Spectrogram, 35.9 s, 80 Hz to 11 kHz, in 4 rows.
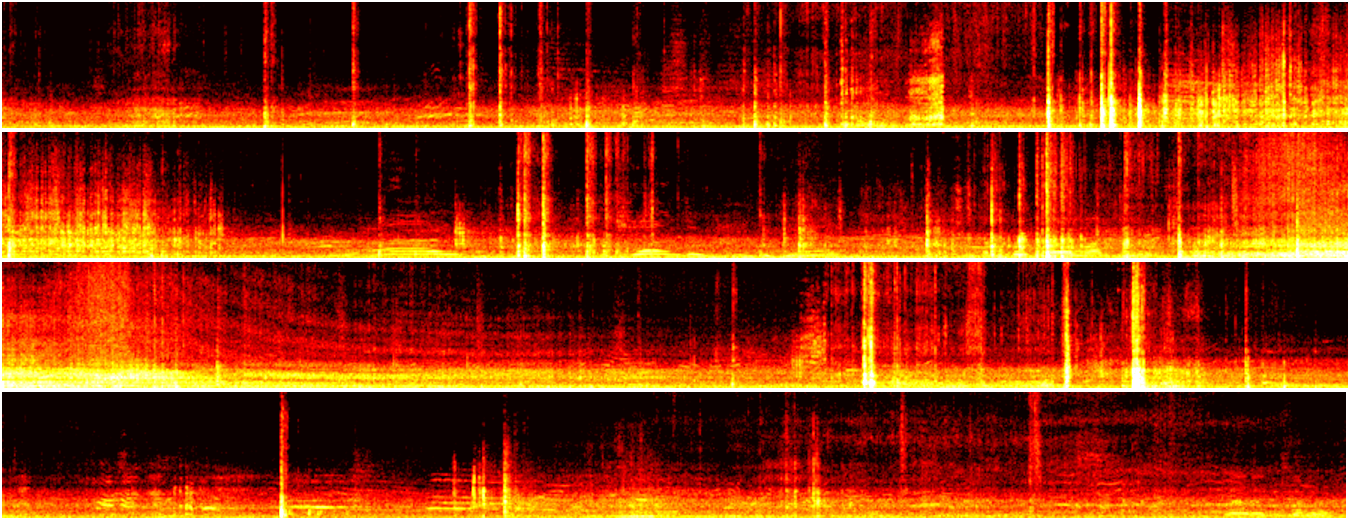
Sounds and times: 0.0s skateboarders playing 35.8s

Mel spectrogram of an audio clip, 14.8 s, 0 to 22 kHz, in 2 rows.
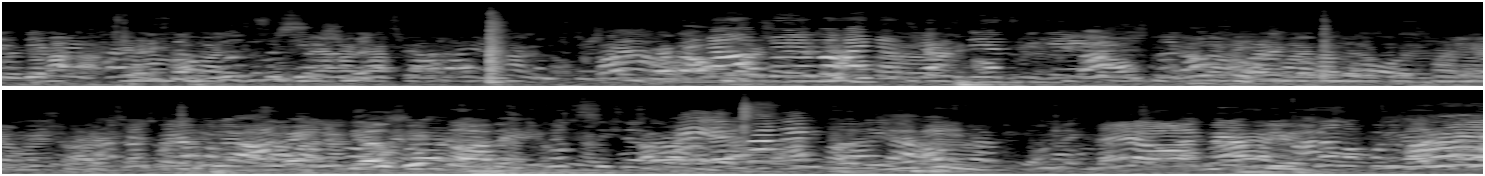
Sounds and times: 0.0s kids on train 14.8s

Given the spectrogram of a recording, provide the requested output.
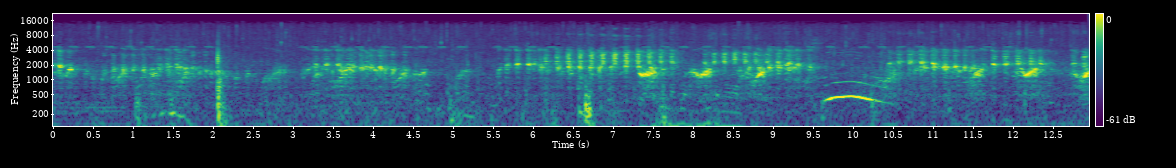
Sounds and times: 0.0s ducks 12.9s
0.0s song of frogs in a pond 12.9s

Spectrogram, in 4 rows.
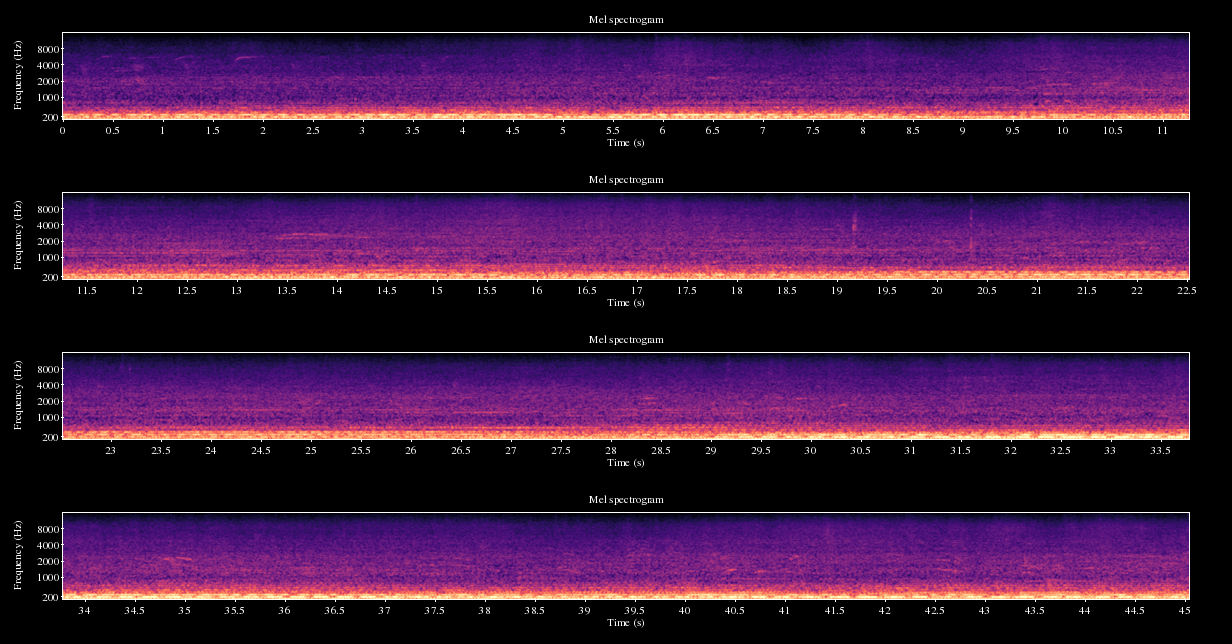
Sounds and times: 0.0s kids playing 45.0s
0.0s man riding a tractor lawnmower back and forth 45.0s

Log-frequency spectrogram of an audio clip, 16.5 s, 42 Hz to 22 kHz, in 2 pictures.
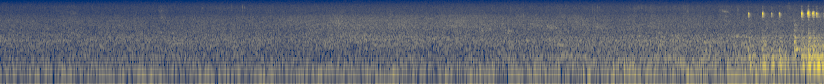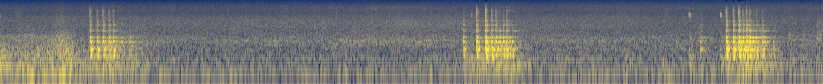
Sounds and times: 6.9s wind rattling a window 16.4s

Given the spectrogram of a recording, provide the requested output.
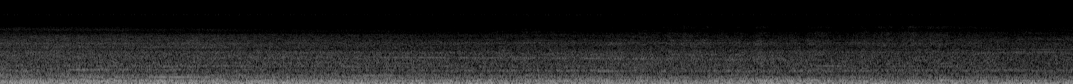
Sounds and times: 0.0s busy train traffic 10.7s

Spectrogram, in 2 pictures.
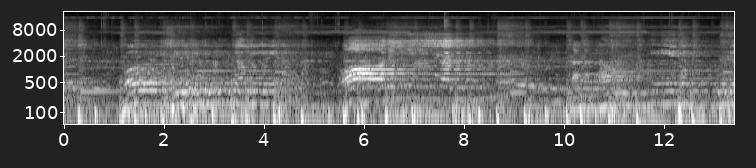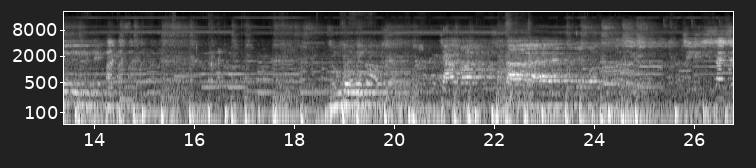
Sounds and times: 0.0s Karaoke 26.7s

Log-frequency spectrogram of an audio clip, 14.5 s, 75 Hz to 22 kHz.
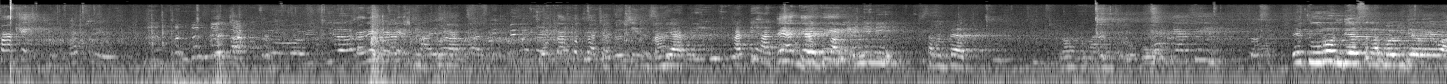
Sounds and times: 0.0s noisy tourists arrive 14.4s

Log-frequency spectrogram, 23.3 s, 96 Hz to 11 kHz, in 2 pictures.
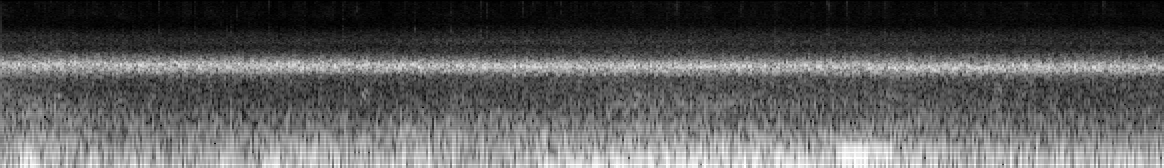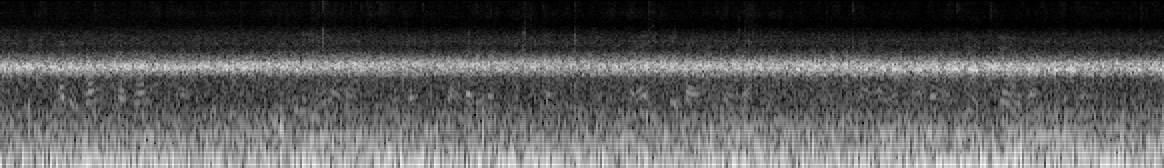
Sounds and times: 0.0s People walking and running 7.1s
0.0s Traffic Sound 23.2s
0.0s Walking along the lake 23.2s

